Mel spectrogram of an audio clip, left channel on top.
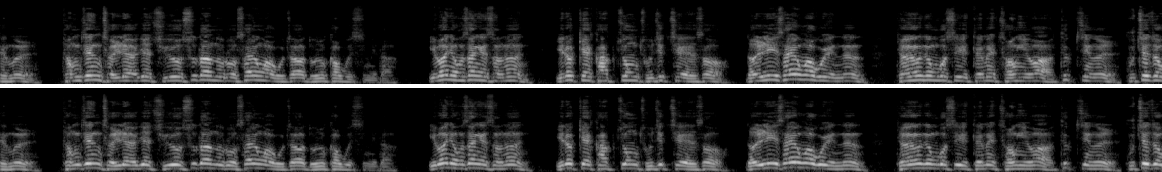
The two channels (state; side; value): normal; both; correlation 0.58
